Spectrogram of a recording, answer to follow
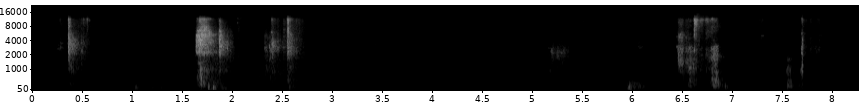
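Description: Handling noise from a laptop being picked up and carried: about six short knocks and rustles, spread across the few seconds, with dead silence between them.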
